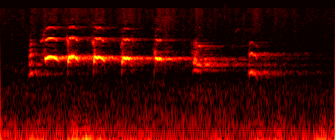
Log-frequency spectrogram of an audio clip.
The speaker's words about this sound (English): Hold in your head what you think an eagle sounds like. Hold it. Hold it. Okay, good. Now here is what an eagle soaring overhead sounds like in real life.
